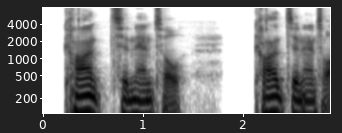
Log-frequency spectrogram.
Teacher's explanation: I heard people don't really pronounce the letter T Continental Continental I don't turn my te's into D's with Continental · I don't turn my T's into D's with continental. · I'm definitely hitting the T's and pronouncing the T's with continental.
